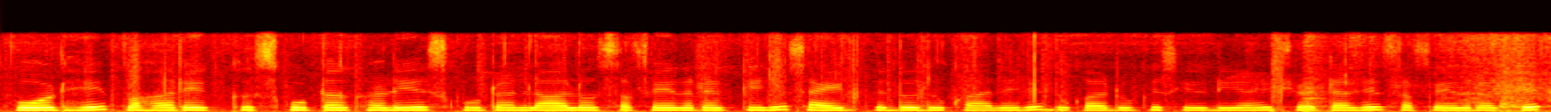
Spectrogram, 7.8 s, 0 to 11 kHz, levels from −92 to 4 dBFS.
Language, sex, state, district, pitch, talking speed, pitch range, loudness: Hindi, female, Madhya Pradesh, Bhopal, 235 Hz, 225 wpm, 225-245 Hz, -18 LUFS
